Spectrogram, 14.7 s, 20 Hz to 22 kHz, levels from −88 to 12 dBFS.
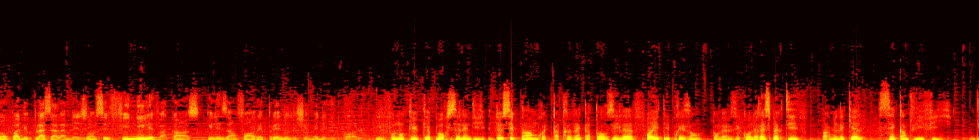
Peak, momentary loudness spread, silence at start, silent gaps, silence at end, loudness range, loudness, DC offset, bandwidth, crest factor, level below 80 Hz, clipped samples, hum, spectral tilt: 0 dBFS; 12 LU; 0 s; none; 0 s; 5 LU; -15 LUFS; under 0.1%; 9.6 kHz; 14 dB; -32 dBFS; under 0.1%; none; -6 dB/octave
